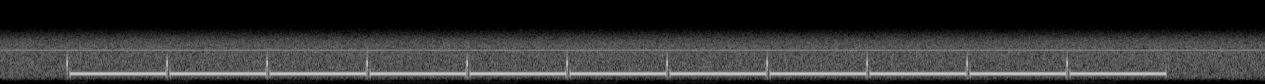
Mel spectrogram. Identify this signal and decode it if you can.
Radio time signal (WWV, Colorado), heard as ticks, one a second, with radio static and a steady whistle near 1880 Hz.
